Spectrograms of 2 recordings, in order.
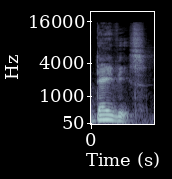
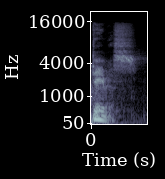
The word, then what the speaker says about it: Davies: When you put those letters together, it is an E sound, not a short I sound. Alan Davies. Not Davis.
